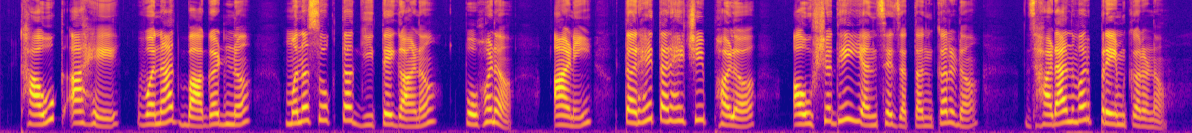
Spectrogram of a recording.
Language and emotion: Marathi, neutral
